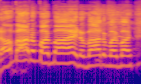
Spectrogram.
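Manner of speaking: high-pitched, all-out screamed delivery. Speaker recalls being shown jumping from the top of an arena, retelling a scream.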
